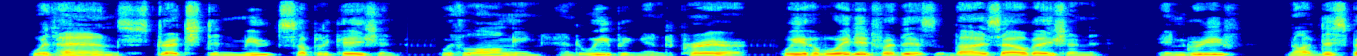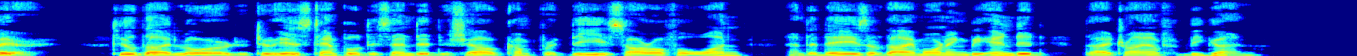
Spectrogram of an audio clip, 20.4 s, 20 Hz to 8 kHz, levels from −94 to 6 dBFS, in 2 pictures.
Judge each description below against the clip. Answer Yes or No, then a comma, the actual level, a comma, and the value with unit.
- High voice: No, low, 135 Hz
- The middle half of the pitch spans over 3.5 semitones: No, average, 3.0 semitones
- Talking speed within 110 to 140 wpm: Yes, slow, 135 wpm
